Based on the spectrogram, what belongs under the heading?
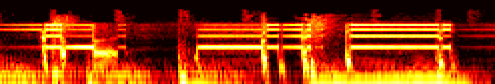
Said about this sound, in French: je pense que ton téléphone là, ça vient.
